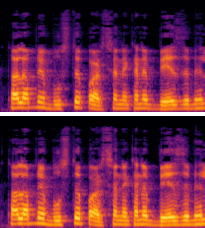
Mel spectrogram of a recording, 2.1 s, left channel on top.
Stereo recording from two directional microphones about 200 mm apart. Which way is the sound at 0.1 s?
25° right (ahead or behind).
